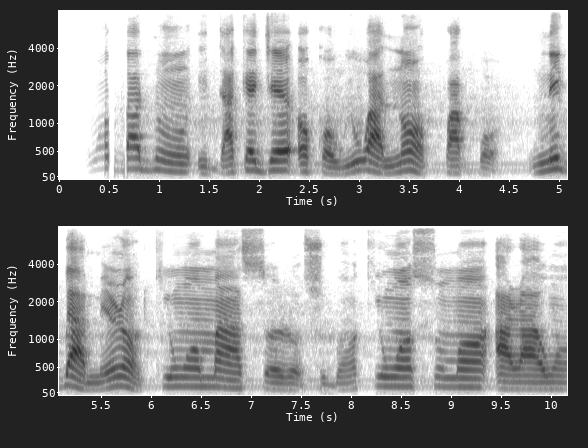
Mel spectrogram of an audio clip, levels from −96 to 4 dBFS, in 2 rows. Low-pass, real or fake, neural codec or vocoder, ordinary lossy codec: none; real; none; none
